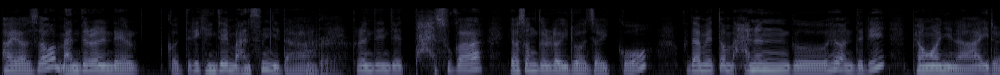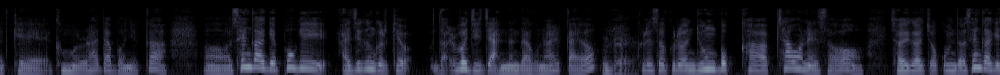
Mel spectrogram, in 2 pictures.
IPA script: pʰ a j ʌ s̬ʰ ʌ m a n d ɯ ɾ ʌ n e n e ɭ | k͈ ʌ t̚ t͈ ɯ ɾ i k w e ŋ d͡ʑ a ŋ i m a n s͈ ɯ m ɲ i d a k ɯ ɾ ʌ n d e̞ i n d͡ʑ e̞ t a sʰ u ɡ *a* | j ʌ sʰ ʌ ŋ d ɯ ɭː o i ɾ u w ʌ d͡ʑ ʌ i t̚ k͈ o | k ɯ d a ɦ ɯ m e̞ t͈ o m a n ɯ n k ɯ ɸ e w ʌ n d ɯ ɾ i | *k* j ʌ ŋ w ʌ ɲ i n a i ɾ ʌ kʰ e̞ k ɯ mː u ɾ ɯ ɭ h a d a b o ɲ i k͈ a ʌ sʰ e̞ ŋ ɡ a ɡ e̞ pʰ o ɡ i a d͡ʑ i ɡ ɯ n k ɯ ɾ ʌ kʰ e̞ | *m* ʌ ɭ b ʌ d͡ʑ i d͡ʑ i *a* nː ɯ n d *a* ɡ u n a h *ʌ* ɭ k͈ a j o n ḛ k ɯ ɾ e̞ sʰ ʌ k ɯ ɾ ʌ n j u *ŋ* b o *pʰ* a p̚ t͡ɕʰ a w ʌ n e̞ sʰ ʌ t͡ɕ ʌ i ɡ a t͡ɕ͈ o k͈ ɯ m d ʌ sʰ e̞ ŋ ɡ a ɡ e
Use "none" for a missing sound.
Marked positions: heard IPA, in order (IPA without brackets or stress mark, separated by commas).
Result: a, p, n, a, a, a, ŋ, kʰ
